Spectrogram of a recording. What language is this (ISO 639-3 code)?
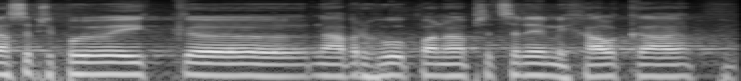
ces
